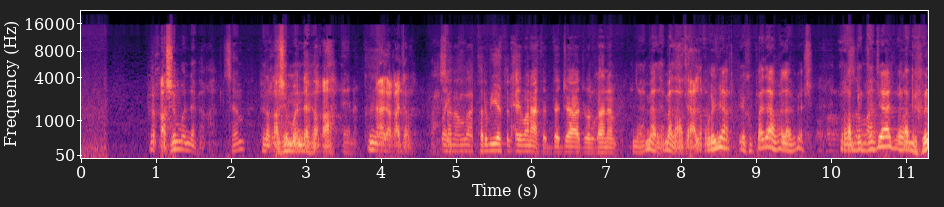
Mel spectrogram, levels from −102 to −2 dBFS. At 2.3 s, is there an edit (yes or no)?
no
